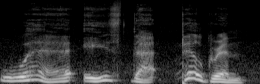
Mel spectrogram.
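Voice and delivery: gasping out the words. Narrating a story, Pigsy speaks right after hearing those words, gasped. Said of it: "he gasped".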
